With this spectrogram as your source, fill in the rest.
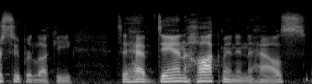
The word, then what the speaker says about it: Hochman: We're super lucky to have Dan Hochman in the house. It's Hochman, right? Did I pronounce it right?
